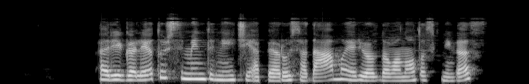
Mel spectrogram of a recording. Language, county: Lithuanian, Šiauliai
